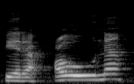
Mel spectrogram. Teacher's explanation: واو ساکن سے پہلے زبر واولن بن رہی ہے، اسے کھینچا نہیں جائے گا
